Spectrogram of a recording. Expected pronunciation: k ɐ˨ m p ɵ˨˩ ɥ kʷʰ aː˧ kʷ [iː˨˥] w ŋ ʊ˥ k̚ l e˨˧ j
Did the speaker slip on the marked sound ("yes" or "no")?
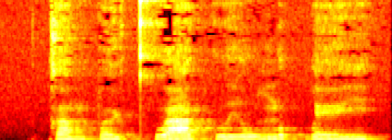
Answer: yes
